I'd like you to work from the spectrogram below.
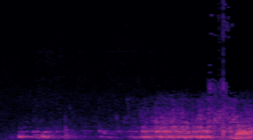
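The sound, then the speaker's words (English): A toilet flushes in a bathroom with gurgling, rushing water that builds and grows louder through the second half as the bowl empties. “Can you flush the toilet once and I'll show you what I'm talking about?”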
